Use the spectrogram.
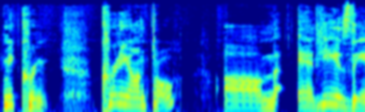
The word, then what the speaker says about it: Kurnian: So my last name is Kanto.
